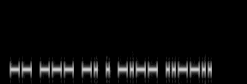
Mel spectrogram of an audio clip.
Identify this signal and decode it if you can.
Morse code, heard as a keyed tone, about 37 wpm, 700 Hz. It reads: MONEY?
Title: Sentences from Top 1600 Words 40wpm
